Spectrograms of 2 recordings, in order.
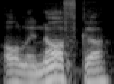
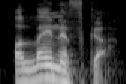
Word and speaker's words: Olenivka: The accent, 99% of the time, goes on the second syllable of the word. So it's not Olenovka or Olenivka, it's Olenivka. Olenivka and the Azov.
